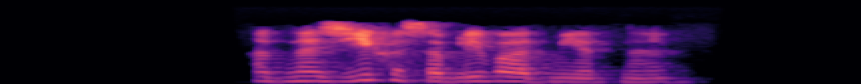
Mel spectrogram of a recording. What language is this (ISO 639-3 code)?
bel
